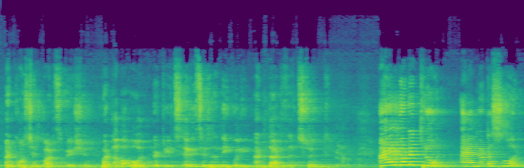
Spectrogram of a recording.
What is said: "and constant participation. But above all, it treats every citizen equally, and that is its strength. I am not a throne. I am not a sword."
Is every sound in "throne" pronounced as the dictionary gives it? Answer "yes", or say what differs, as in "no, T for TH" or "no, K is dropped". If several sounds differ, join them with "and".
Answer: no, T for TH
